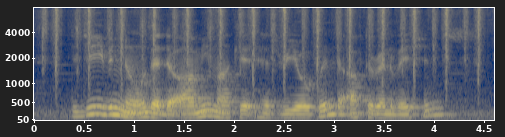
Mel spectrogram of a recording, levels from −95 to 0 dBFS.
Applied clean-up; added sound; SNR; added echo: none; Rattle (instrument); 9 dB; none.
